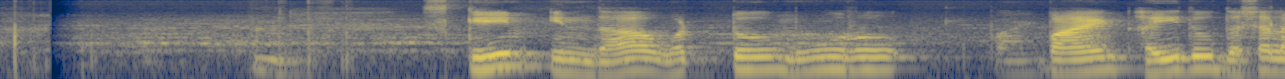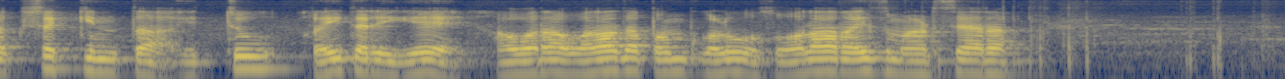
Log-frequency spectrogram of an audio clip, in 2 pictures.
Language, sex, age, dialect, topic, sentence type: Kannada, male, 31-35, Northeastern, agriculture, statement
